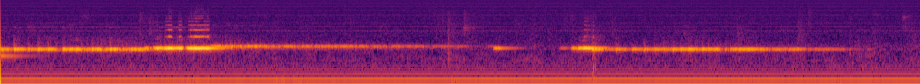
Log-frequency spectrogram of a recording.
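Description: Concert marimba played with mallets in a slow passage of long rolled notes, one sustained pitch after another in the middle register, stepping up slightly a few seconds in. A sharp mallet click comes a little past the middle, and the held note fades out near the end over steady tape hiss.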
